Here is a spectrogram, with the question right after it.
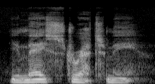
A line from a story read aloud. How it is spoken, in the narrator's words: the wolf seemed to growl over the resonance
